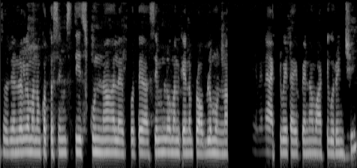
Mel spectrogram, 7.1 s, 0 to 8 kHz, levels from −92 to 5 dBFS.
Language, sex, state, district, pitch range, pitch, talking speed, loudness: Telugu, female, Andhra Pradesh, Visakhapatnam, 180-190 Hz, 185 Hz, 160 wpm, -29 LUFS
